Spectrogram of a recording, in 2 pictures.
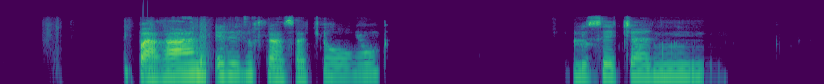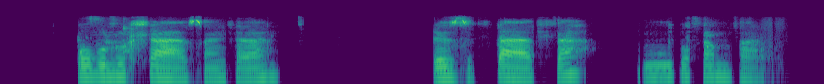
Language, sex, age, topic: North Ndebele, female, 50+, education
